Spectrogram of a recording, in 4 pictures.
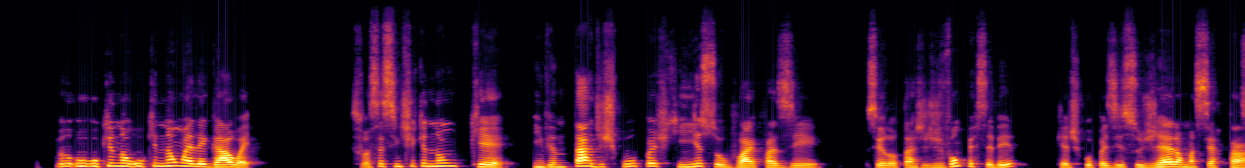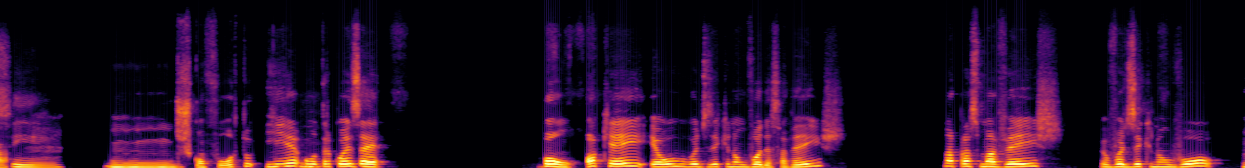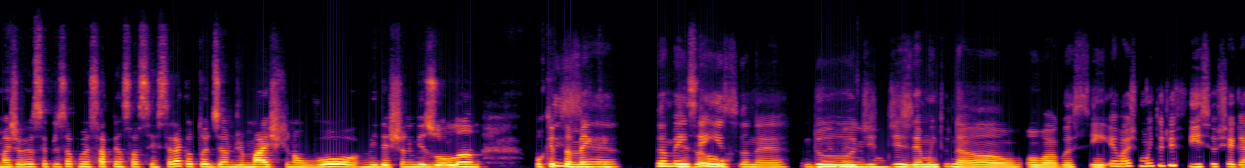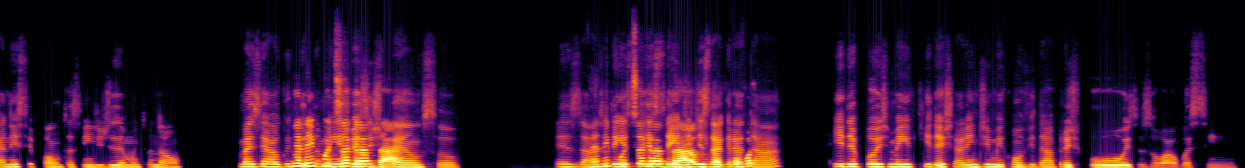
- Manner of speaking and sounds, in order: none
- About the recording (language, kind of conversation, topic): Portuguese, advice, Como posso recusar convites sociais sem medo de desagradar?
- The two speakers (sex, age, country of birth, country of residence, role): female, 25-29, Brazil, Italy, user; female, 40-44, Brazil, Spain, advisor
